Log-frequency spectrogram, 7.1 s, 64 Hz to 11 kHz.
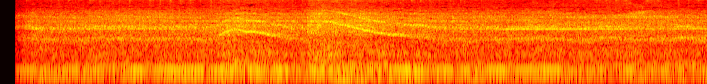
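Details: Triumph Tiger 800 three-cylinder at 26,000 km, 20,000 km valve service skipped, engine warm: faint ticking over a steady engine note. The owner suspected valves; the dealer mechanic said it is a characteristic of the three-cylinder engine.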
